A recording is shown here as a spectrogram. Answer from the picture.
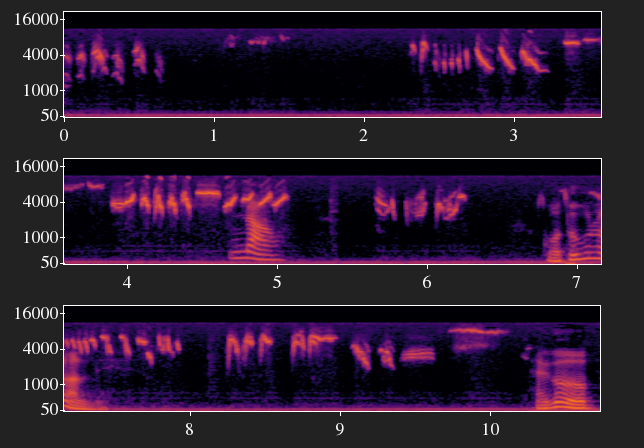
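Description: Small birds chirping in short, high, repeated calls throughout, over a steady low hum. A brief voice sound about seven seconds in.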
